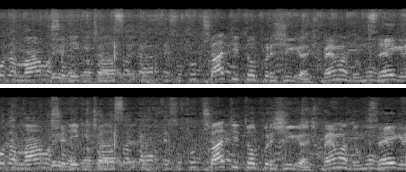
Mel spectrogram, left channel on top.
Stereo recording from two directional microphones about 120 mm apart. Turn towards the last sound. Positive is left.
turn(degrees=-35)  # may be behind; listen again after turning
